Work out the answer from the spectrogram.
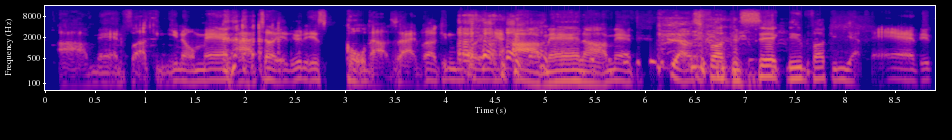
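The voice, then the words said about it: Imitates another person's voice. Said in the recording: “Here's my impression of Eric Rutan.”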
